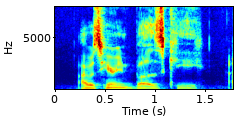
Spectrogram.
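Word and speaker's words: Buske: Busky. Yeah, I was hearing Buzzky. I think he pronounces it Buzzky, but Yeah.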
